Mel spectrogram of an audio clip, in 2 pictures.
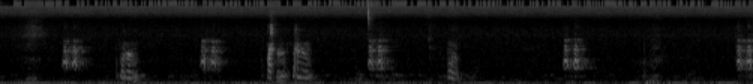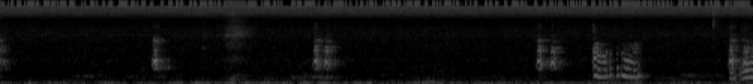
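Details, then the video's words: Sacred Birman cat talking to a seagull, giving short chirping calls in bursts every one to two seconds, about fifteen across twenty seconds, over a steady low rumble in the background. "Cat talking to birds"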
